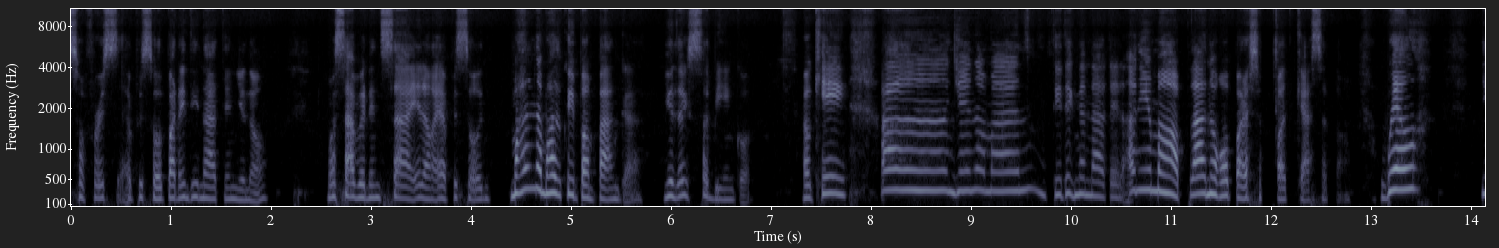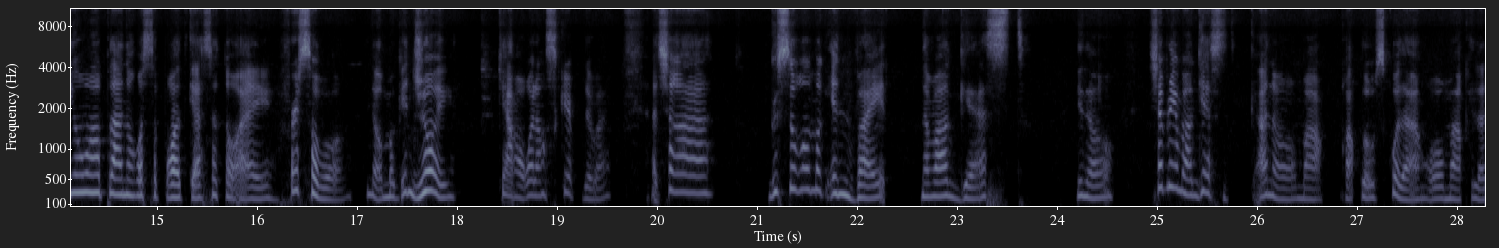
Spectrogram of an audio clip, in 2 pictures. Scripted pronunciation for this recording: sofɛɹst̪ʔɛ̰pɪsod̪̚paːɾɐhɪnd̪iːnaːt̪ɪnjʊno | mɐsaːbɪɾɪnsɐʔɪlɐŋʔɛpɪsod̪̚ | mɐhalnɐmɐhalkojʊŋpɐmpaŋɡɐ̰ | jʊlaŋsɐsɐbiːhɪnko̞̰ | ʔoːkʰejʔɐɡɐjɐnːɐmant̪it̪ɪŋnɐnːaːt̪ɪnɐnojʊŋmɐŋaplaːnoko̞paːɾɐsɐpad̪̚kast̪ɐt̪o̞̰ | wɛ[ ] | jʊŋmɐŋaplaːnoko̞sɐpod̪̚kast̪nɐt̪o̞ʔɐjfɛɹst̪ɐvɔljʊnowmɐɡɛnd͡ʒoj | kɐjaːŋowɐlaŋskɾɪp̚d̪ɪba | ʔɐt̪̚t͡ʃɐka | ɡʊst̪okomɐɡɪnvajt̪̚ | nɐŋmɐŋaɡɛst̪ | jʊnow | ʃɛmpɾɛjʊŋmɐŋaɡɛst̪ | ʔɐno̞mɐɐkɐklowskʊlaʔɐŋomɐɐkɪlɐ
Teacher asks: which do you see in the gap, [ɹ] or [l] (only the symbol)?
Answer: l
